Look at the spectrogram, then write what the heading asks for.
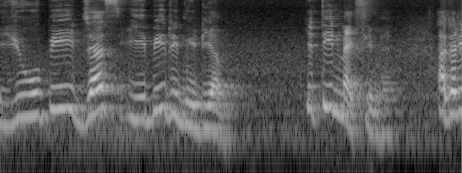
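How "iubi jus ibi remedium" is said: each Latin word spaced out very slowly for notes; slow dictation. Shown as a demonstration. Teacher slowly dictating the first maxim to students. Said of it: "और तीसरा maxim क्या है?".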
